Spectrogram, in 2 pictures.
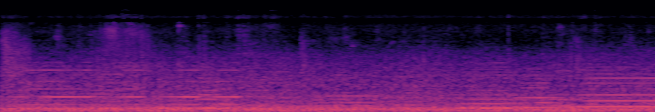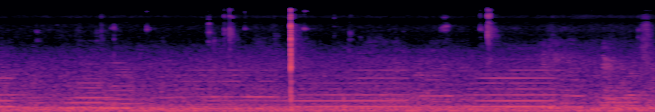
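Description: Harmonium playing a slow melody of held reed notes that step from one pitch to the next, over a steady low rumble. A single sharp click about nine and a half seconds in.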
